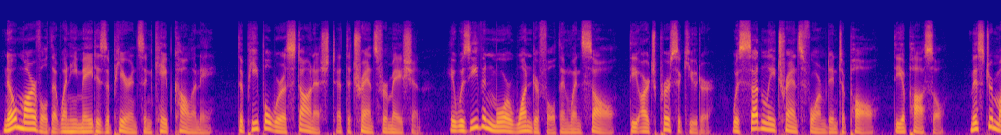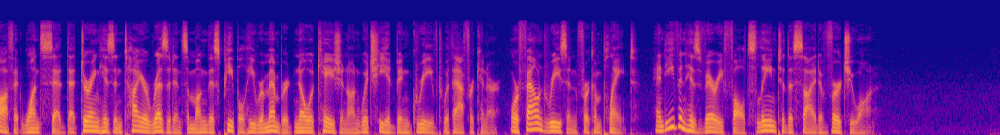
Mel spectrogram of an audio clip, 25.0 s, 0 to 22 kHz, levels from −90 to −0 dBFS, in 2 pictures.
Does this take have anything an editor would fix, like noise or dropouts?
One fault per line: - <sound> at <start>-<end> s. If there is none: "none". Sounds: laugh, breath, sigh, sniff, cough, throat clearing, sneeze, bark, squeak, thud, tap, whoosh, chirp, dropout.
none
